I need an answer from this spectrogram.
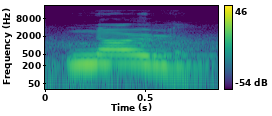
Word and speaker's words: knurled: Okay, this is knurled. Here G is silent.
